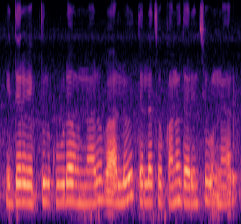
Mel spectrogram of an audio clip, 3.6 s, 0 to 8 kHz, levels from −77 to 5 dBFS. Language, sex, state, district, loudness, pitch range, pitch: Telugu, female, Telangana, Mahabubabad, -17 LUFS, 195-210 Hz, 200 Hz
